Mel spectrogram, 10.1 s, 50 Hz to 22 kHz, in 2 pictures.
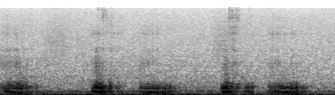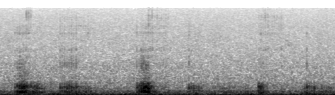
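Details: Purring from Heidi, an elderly adopted house cat, while being massaged indoors in June 2021; deep continuous rumble swelling in regular breath-like pulses about once per second.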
